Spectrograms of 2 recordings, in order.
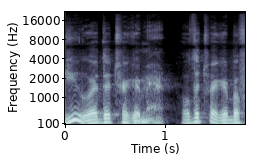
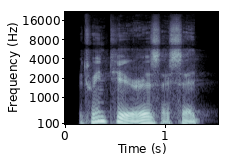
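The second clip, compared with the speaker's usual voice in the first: usual speaking voice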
